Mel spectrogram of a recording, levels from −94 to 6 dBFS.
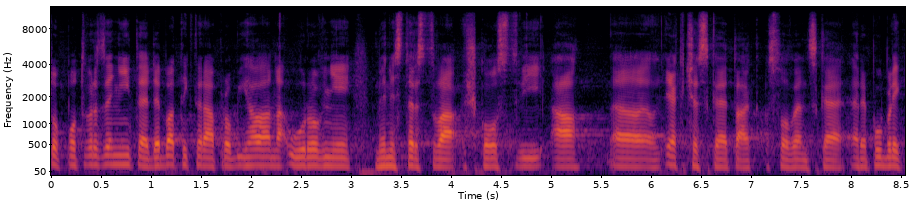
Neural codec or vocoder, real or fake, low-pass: codec, 44.1 kHz, 7.8 kbps, Pupu-Codec; fake; 10.8 kHz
